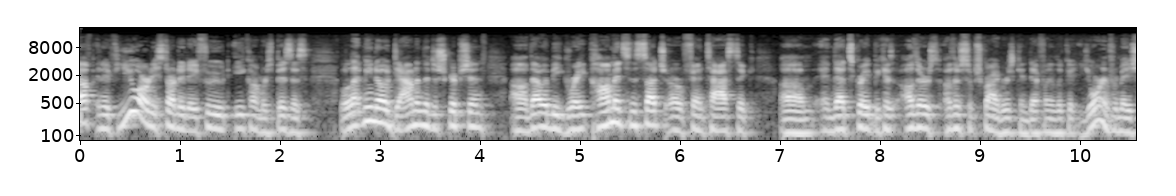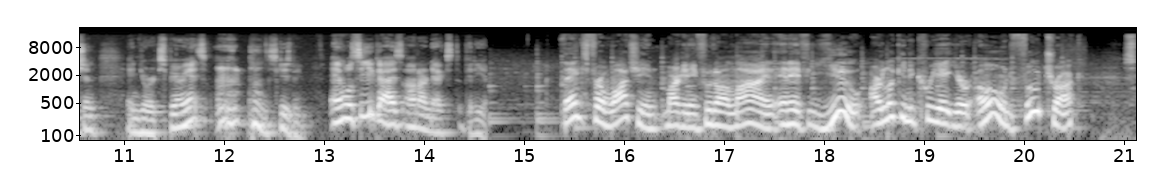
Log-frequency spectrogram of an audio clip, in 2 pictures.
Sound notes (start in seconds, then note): 11.9 clears throat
